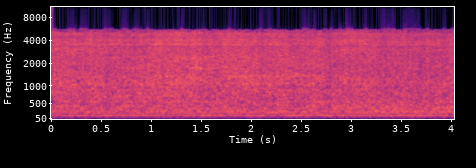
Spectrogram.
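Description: A rocket roars as it lifts off.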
